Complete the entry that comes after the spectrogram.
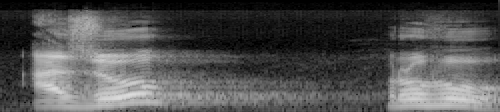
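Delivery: "azuruhu" stretched out slowly. Shown as a demonstration. Teacher showing "azuruhu" with the ta replaced. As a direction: draw out "azuruhu" syllable by syllable. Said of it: "hamzah, atanya diganti ta".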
